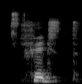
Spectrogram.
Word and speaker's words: fixed: people what is the pronunciation of fix in the past fixed fix fixed so you say I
